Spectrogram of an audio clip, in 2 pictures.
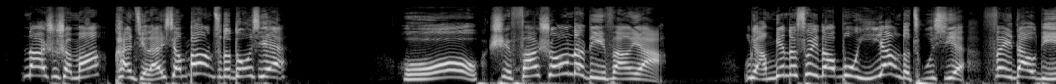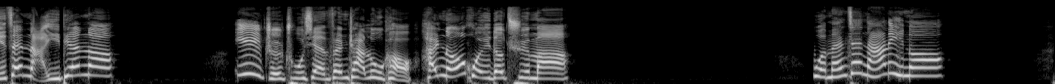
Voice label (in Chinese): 女 童声【可爱男童+女童】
